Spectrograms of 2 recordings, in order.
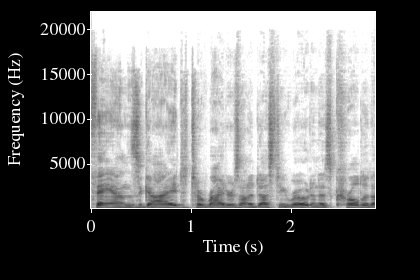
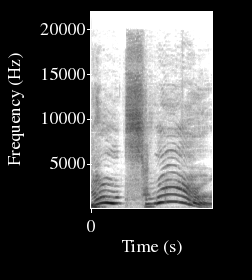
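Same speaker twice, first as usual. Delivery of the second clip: top-of-the-lungs scream, very high, very loud; 9 dB louder than usual. Voicing Gabby as a glitch bomb goes off: yelling at the top of her voice. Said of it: "at the top of her voice".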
